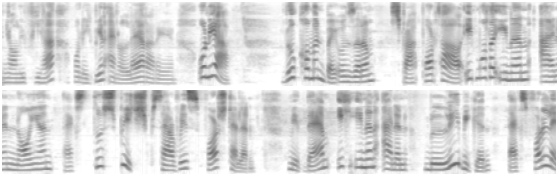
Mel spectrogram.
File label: German Character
